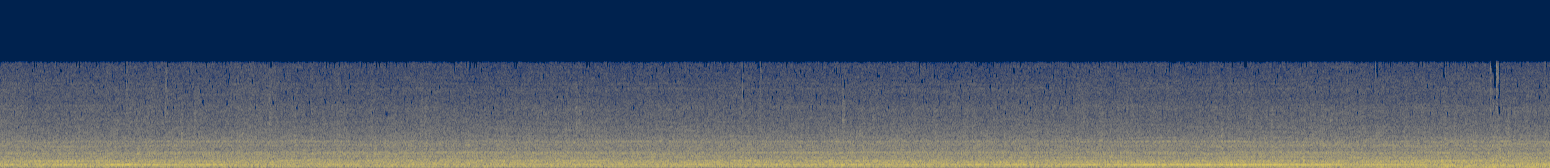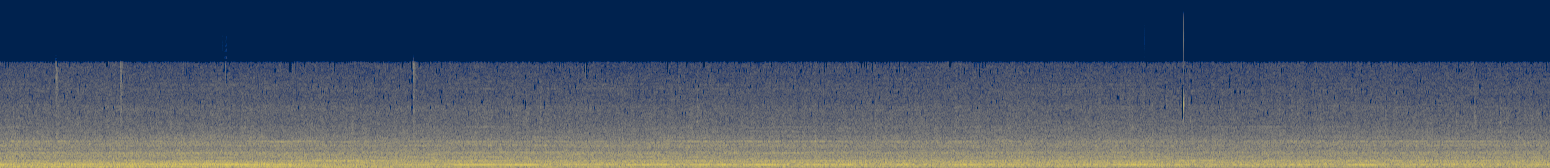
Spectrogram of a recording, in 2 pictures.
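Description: A John Deere combine running steadily while harvesting wheat, heard from inside the cab: a constant engine and machinery drone with a steady whining tone.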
